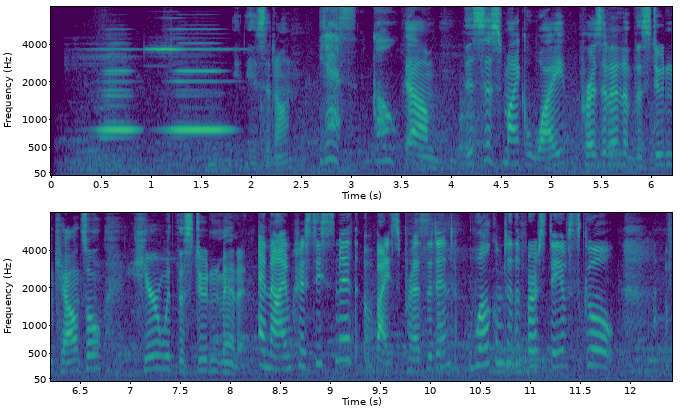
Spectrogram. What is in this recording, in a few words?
RADIO; K-SWISS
